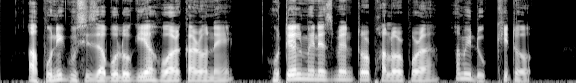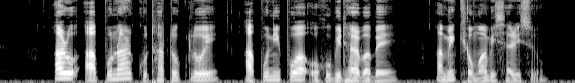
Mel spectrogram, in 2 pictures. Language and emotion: Assamese, sad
